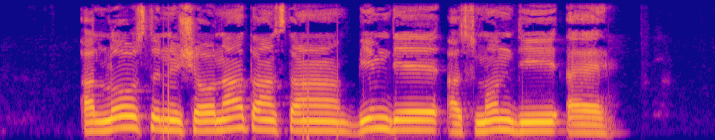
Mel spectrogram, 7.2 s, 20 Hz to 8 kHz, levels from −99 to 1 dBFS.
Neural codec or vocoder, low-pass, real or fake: none; 7.2 kHz; real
